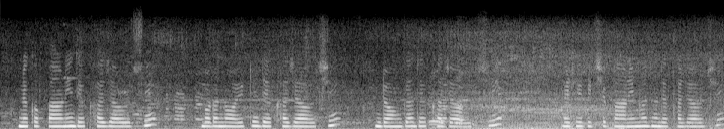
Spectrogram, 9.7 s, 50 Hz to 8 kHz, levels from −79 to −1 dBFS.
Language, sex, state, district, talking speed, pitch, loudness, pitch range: Odia, female, Odisha, Khordha, 80 wpm, 250 Hz, -14 LUFS, 240-255 Hz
